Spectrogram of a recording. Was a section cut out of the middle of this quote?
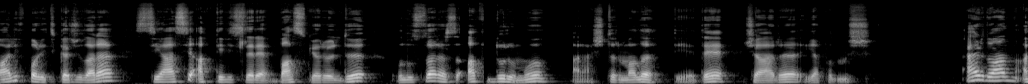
yes; 4 cuts; at 1.3 s, 3.1 s, 4.8 s, 7.4 s

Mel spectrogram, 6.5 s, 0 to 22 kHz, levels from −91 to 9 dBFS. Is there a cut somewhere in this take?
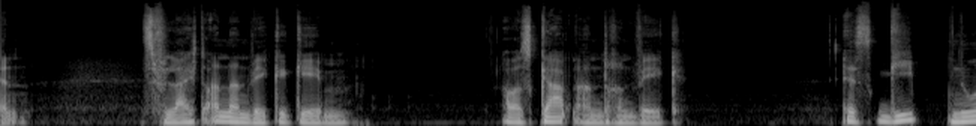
yes; 3 cuts; at 0.9 s, 1.4 s, 3.8 s

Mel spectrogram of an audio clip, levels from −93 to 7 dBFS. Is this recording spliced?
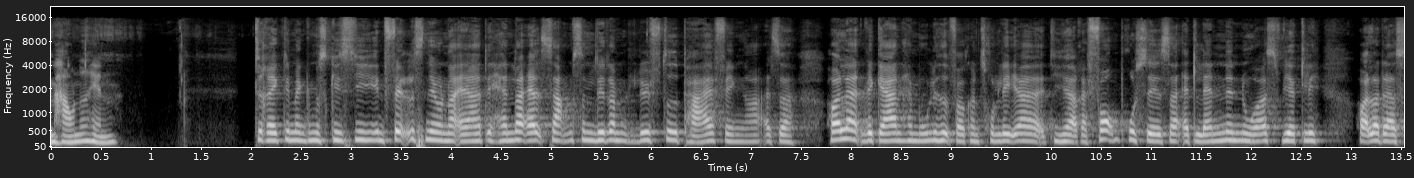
no; 0 cuts

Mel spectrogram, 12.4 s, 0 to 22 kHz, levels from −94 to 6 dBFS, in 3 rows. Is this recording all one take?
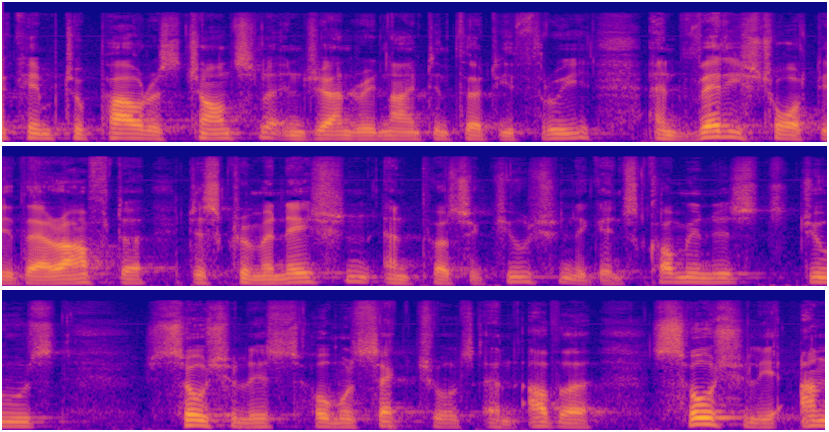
yes; 0 cuts

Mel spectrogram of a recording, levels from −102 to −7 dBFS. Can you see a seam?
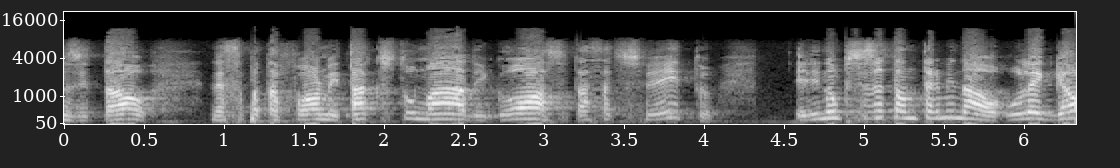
no; 0 cuts

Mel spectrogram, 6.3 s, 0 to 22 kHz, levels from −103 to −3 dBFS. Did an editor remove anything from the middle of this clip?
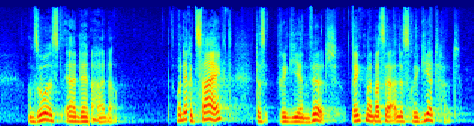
yes; 5 cuts; at 1.2 s, 2.5 s, 3.6 s, 4.6 s, 5.0 s

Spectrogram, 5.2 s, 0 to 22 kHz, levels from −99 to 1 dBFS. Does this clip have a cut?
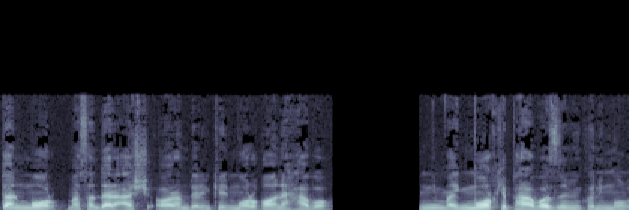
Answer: no; 0 cuts

